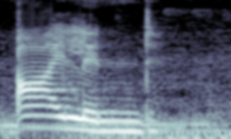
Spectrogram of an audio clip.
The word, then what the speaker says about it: island: iron island iso 3 คำนี้ไม่ได้อ่านแบบนี้นะ 3 คำนี้เวลาอ่านเป็นภาษาอังกฤษออกเสียงว่า iron island isle มาดูทีละคำกันนะคะ คำแรกอ่านว่า iron iron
